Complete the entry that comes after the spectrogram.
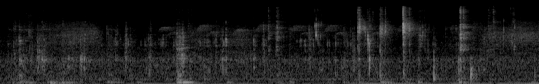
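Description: Crunching of deep-fried starch and egg-white batter being chewed: a string of irregular, crisp clicks.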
